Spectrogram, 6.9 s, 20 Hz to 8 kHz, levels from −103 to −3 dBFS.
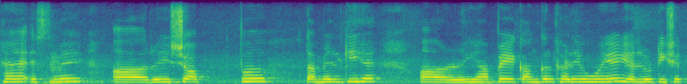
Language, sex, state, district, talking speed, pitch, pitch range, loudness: Hindi, female, Chhattisgarh, Balrampur, 175 wpm, 265 Hz, 250-285 Hz, -13 LUFS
